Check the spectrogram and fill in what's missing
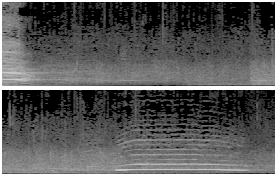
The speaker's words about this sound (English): Church, say amen. Let's give all of them a hand clap. Come on now.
